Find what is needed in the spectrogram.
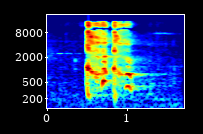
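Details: Cough from a young child with a cold: two loud, abrupt coughs close together, with faint room noise.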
